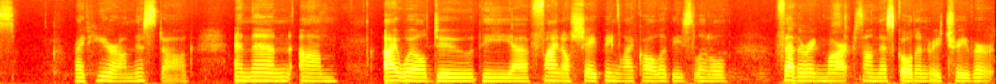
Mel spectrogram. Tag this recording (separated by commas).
Speech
